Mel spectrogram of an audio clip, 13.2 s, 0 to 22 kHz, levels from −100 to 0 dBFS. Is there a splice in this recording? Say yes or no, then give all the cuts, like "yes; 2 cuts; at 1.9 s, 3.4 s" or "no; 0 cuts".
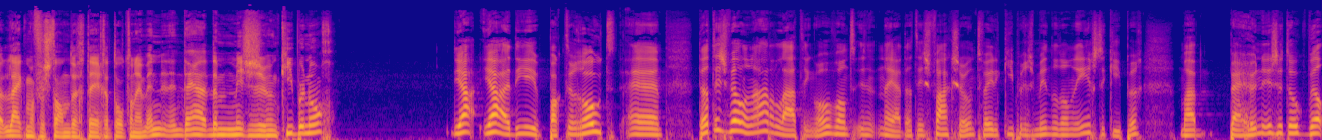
no; 0 cuts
